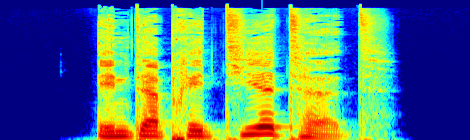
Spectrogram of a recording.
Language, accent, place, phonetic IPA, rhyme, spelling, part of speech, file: German, Germany, Berlin, [ɪntɐpʁeˈtiːɐ̯tət], -iːɐ̯tət, interpretiertet, verb, De-interpretiertet.ogg
- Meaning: inflection of interpretieren: 1. second-person plural preterite 2. second-person plural subjunctive II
